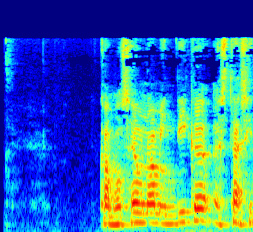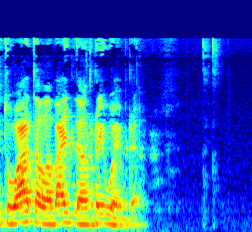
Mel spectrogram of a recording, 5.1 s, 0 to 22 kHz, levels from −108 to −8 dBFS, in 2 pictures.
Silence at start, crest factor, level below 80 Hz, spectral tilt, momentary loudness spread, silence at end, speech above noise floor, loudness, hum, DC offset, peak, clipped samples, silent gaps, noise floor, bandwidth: 1 s; 18 dB; -68 dBFS; -4.5 dB/octave; 6 LU; 1.1 s; 50 dB; -26 LUFS; none; under 0.1%; -10 dBFS; under 0.1%; none; -75 dBFS; 11.5 kHz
